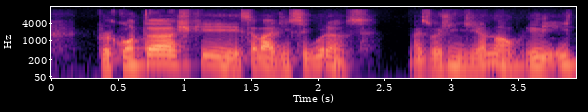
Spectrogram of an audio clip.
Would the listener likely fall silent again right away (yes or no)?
yes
